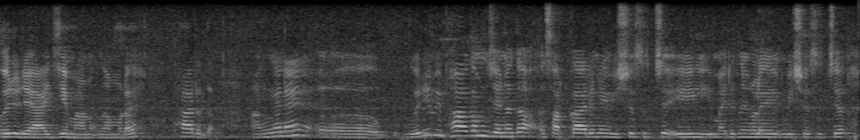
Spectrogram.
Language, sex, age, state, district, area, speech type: Malayalam, female, 60+, Kerala, Thiruvananthapuram, urban, spontaneous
